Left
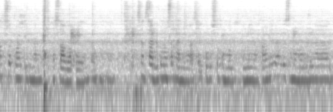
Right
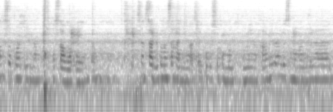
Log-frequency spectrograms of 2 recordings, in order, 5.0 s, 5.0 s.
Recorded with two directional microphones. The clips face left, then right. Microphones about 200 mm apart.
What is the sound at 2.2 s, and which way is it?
Speech, 10° left (ahead or behind).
